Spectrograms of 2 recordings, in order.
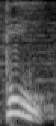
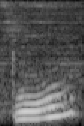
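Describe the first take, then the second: First: The pitch falls sharply downward. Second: The pitch rises upward. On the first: "dibaca dengan nada keempat" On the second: "bacanya menjadi nada kedua"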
